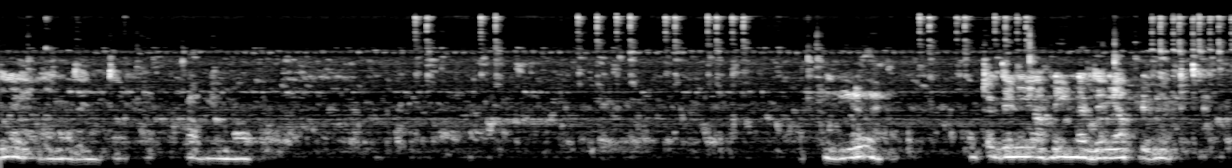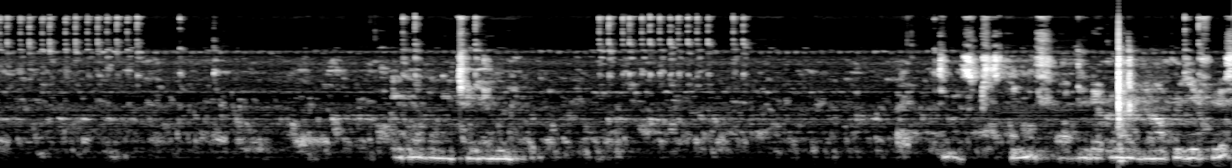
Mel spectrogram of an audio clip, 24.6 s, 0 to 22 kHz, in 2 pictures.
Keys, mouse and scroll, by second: 21.1 Tab, 23.2 3, 23.4 click.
